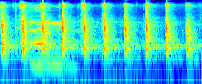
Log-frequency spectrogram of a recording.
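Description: Two metal spatulas chopping rapidly on the steel plate of a rolled-ice-cream machine, about six or seven sharp clacks a second, working mix-ins into the cream on the cold plate.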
